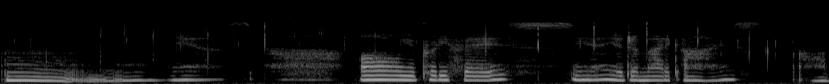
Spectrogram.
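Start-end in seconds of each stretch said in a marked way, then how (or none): none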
